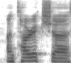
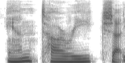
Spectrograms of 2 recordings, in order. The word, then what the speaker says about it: Antariksha: And then the Antariksha. Yeah. Like, I feel like you said it right the first time.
